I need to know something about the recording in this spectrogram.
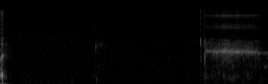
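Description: Near silence after the last word of a man's voice, broken by one faint click about a second and a half in. A short, quiet hiss with a thin whistle-like tone fills most of the last second.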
